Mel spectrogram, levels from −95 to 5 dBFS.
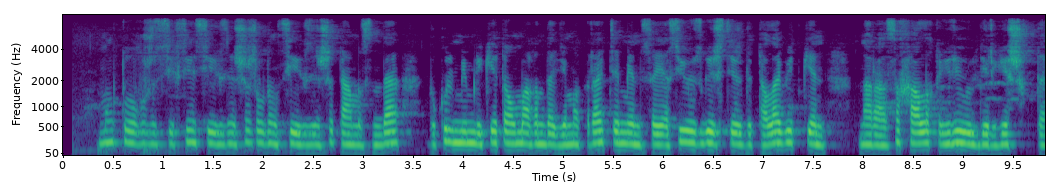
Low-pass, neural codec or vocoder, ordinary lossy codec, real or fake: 7.2 kHz; none; none; real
